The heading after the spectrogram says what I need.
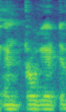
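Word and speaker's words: interrogative: ठीक है, अब आ जाए प्रेजेंट इंटेरोगेटिव। ठीक है, इसकी प्रोनाउंसिएशन वैसे काफ़ी लोग इंट्रोगेटिव भी कहते हैं, कोई इंटेरोगेटिव भी कहता है, मुख्तलिफ प्रोनाउंसिएशंस आती हैं।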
